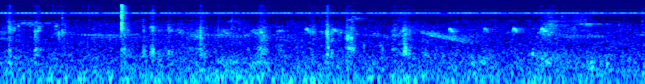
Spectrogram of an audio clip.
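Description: Near-silent outdoor ambience with faint, scattered bird chirps, including one falling whistle about four and a half seconds in.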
